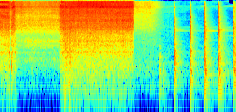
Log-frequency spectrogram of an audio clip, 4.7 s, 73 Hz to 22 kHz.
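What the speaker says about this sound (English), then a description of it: "I tried beating it out. I tried using the pickle fork." A pickle fork is hammered on the suspension of a Nissan 240SX. A long hissing burst comes first, then a series of sharp, close metallic strikes at a fairly even rhythm, with no talking.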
